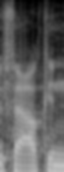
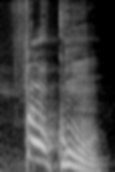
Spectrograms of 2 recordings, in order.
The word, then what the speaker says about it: Falcon: It's like, Falcon Punch! Like, it's very, like, he doesn't say Falcon. There's no pronunciation on the L. Actually, you're right. It sounds like he's saying Falco Punch.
